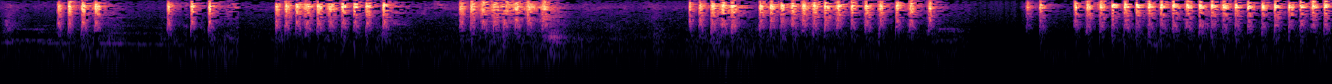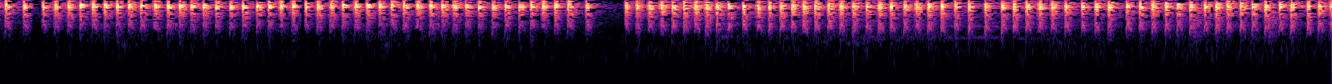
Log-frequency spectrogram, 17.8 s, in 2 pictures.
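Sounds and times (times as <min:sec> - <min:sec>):
Eurasian tree sparrow chattering: 0:00.3 - 0:04.0, 0:04.6 - 0:17.7.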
